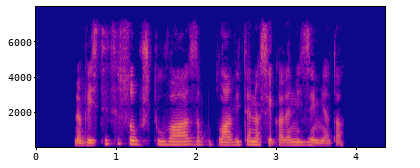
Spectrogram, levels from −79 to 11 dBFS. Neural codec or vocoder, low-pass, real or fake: none; 7.2 kHz; real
